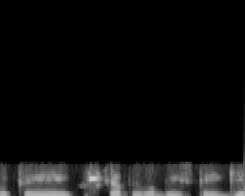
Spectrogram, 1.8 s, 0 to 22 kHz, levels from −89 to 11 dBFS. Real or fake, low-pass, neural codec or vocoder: real; 3.6 kHz; none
